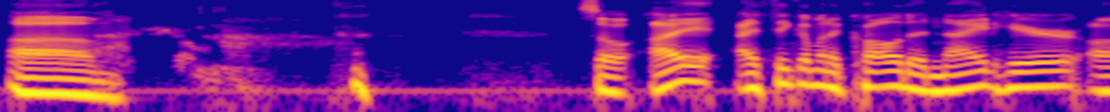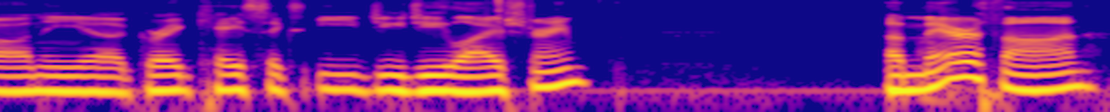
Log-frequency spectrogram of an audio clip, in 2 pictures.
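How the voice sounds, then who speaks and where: A man's voice: mid-range voice, slow, pauses often, darkish tone, smooth, dry recording. A man hosting a live stream, chatting loosely while losing his voice from a dry throat. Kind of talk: casual live stream chat. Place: indoors, dry room.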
